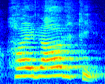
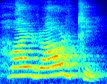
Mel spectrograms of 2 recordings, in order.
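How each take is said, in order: No difference in how they are said.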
